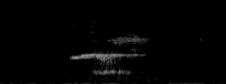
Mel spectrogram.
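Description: A single short whistled call, like a bird's, at a fairly high, steady pitch that rises slightly, starting about two-thirds of a second in and lasting under a second.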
